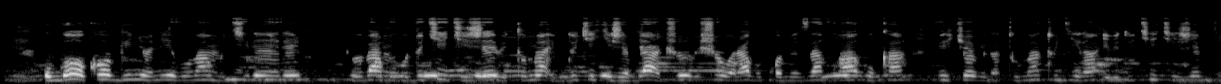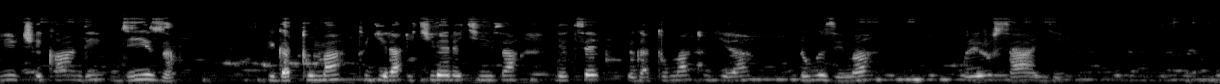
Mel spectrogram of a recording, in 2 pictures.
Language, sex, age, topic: Kinyarwanda, female, 18-24, agriculture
